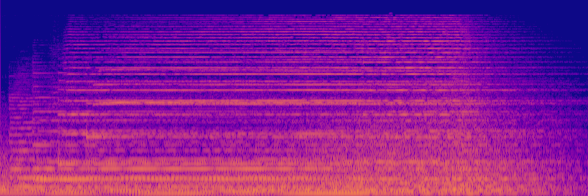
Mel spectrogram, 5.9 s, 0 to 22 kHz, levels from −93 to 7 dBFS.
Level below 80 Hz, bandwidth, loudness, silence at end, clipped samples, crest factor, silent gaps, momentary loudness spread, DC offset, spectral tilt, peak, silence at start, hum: -36 dBFS; 16.5 kHz; -27 LUFS; 0 s; under 0.1%; 14 dB; none; 8 LU; under 0.1%; -4.5 dB/octave; -14 dBFS; 0 s; none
